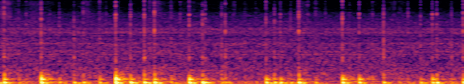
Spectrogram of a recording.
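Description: Fingers tap on a wooden table in a slow, uneven run of soft, dull knocks. Each tap is short and woody, with most of its weight low in the range and almost no ring after it.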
